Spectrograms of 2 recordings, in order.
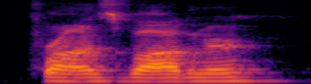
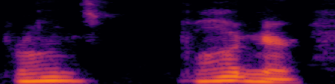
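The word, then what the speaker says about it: Franz Wagner: how to pronounce it fron Vagner yes fron Vagner oh my God I know I know how to say his name it's just the German it just messes me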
